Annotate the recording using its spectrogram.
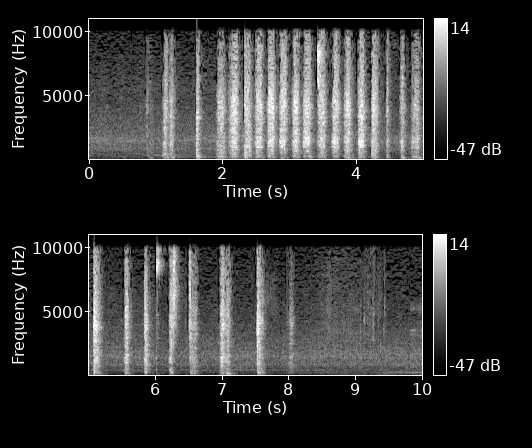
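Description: Hand saw cutting through wood in quick back-and-forth strokes, about four a second. The strokes start about a second in and stop a couple of seconds before the end.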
